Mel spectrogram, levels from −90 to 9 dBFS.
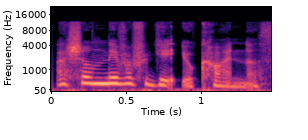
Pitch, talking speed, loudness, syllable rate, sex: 220 Hz, 245 wpm, -16 LUFS, 6.8 syllables/s, female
